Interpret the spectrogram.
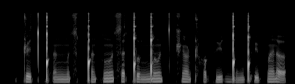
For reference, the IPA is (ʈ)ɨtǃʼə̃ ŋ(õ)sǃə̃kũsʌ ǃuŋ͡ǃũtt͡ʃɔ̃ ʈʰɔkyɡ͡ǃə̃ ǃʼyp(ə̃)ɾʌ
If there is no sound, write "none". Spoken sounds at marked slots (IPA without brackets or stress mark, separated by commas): ʈ, ũ, ə̃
